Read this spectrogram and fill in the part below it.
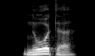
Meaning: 1. note (character indicating the length and pitch of a tone) 2. note 3. grade, mark
- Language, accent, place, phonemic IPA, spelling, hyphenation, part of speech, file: German, Germany, Berlin, /ˈnoːtə/, Note, No‧te, noun, De-Note.ogg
